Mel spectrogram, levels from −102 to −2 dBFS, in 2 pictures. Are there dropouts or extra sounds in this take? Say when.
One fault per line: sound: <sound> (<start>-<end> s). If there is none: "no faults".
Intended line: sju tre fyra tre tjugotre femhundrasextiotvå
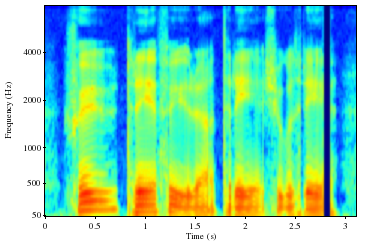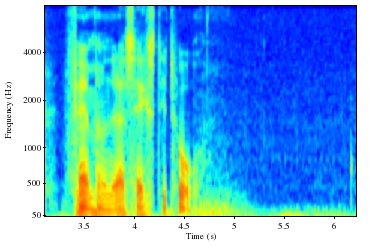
sound: dropout (2.8-2.9 s)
